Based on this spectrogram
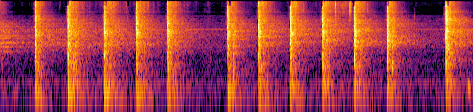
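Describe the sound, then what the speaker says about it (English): A hammer taps a bead into the door channel of a tunnelhouse, thirteen sharp close knocks in a quick, slightly uneven rhythm, with a short pause after the first six. "we just need to finish that off with a hammer"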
